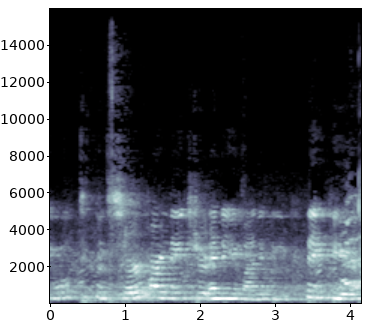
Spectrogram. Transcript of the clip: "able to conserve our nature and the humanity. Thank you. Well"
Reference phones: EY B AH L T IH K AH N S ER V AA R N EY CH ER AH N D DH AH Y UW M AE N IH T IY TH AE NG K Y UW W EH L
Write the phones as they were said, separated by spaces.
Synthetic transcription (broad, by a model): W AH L T IH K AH N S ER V AA R N EY CH ER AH N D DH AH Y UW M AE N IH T IY T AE NG K Y UW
